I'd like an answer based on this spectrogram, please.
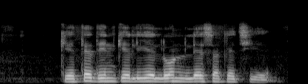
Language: Maithili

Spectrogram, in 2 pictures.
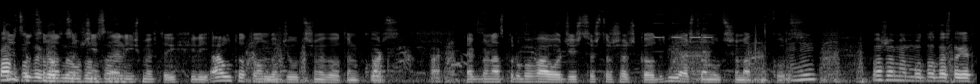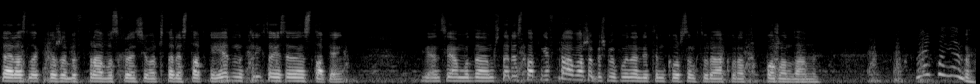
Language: Polish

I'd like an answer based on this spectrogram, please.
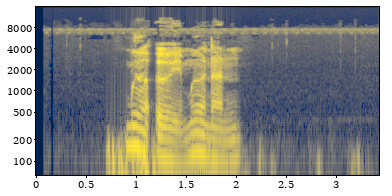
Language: Thai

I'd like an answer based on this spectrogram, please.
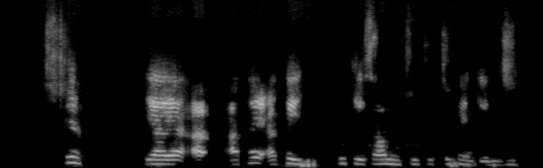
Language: Hausa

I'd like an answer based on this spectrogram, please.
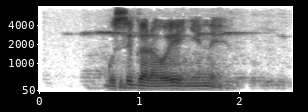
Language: Kinyarwanda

